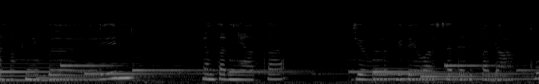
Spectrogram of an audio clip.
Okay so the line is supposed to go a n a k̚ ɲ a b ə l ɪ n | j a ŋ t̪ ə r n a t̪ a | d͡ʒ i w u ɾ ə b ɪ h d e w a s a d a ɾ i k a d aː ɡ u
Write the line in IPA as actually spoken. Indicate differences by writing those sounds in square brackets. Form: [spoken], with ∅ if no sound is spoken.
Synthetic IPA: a n a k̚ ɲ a b ə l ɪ n | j a ŋ t̪ ə r [ɲ] a t̪ a | d͡ʒ [a] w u [l] ə b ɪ h d e w a s a d a ɾ i [p] a d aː [k] u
